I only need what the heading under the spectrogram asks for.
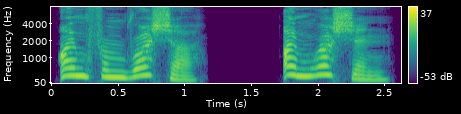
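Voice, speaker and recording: A slow, friendly young woman. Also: sits high, big pitch swings, dry recording, studio quality, heavily acted. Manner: bright, friendly replies. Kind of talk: scripted language-course dialogue.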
